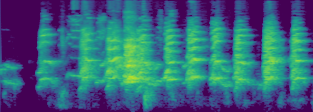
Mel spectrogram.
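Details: Blenheim Cavalier King Charles Spaniel puppies, seven weeks old, in an indoor puppy pen: a rapid run of high, harmonic yaps, about eight in four seconds, growing louder and more insistent midway.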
